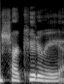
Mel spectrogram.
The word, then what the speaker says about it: charcuterie: She practiced saying charcuterie until it stopped rhyming with cutlery.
